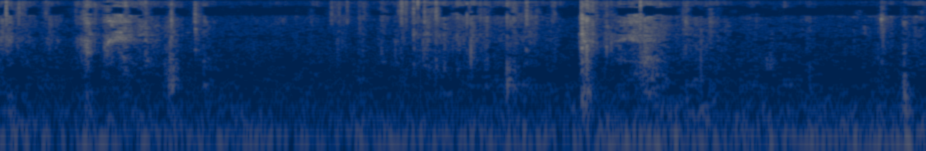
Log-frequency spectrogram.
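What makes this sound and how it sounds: A box-cutter blade scrapes a solid pink translucent soap bar held in the palm, peeling off curls. Quiet, bright, crisp scraping and crackling strokes overlap over a low steady hiss, each dying away almost instantly with no ring.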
